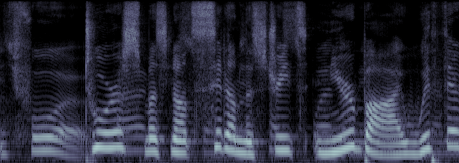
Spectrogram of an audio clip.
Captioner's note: speaking French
